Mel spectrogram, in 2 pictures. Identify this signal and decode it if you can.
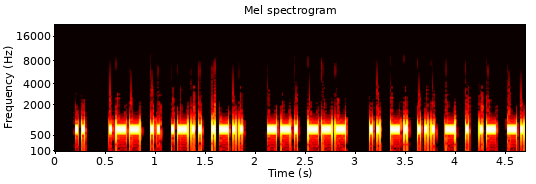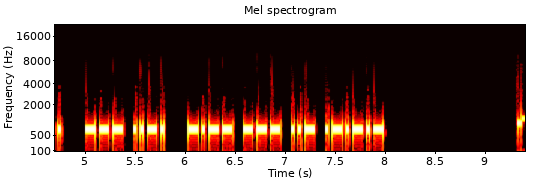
Morse code, heard as a keyed tone, about 34 wpm, 700 Hz. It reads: I WILL GO INSTEAD OF YOU.
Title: Sentences from Top 1000 Words - Review Part 4 - 35wpm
